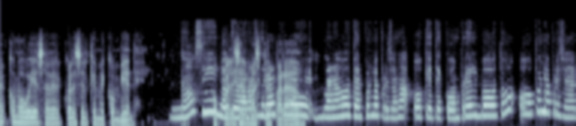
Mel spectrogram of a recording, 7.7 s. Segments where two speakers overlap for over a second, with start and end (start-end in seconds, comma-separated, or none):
2.8-4.1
